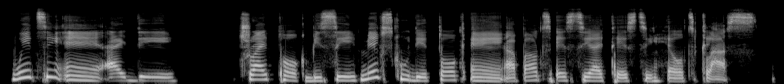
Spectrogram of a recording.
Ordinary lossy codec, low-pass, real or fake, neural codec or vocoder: none; 14.4 kHz; real; none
